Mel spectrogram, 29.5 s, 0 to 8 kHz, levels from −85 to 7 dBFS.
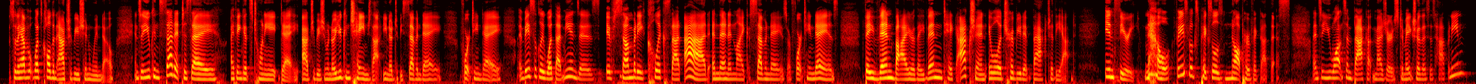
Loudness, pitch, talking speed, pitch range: -25 LUFS, 195 Hz, 185 wpm, 180-230 Hz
